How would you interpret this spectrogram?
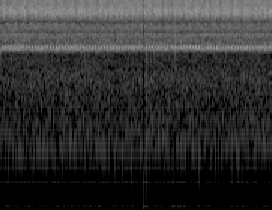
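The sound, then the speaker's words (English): A steady, dense chorus of crickets trilling continuously at a high pitch, with a fainter, lower chirping layered underneath, no voices present. “There's some high end to this, it's not too busy, and there's also kind of that lower cricket chirp as well.”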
